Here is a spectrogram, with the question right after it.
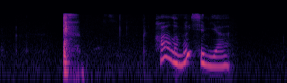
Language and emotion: Russian, positive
